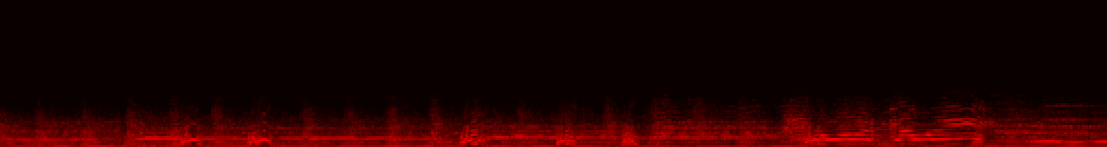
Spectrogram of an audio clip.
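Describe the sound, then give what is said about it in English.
A dog barks frantically, firing off rapid, repeated high-pitched barks and yips with rising and falling whines, loud throughout over a steady low hum. “So the, you hear the dog going nuts”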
